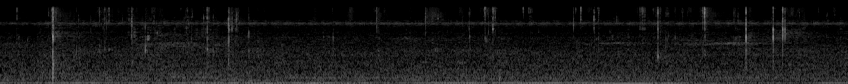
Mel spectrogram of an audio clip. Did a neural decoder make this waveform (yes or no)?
yes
